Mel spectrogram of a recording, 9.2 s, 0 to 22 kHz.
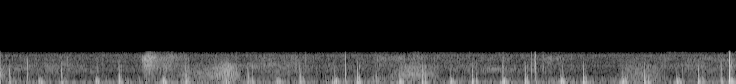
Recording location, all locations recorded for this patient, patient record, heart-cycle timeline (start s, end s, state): pulmonary valve (PV)
aortic valve (AV)+pulmonary valve (PV)+tricuspid valve (TV)+mitral valve (MV)
#Age: Child
#Sex: Male
#Height: 111.0 cm
#Weight: 17.8 kg
#Pregnancy status: False
#Murmur: Absent
#Murmur locations: nan
#Most audible location: nan
#Systolic murmur timing: nan
#Systolic murmur shape: nan
#Systolic murmur grading: nan
#Systolic murmur pitch: nan
#Systolic murmur quality: nan
#Diastolic murmur timing: nan
#Diastolic murmur shape: nan
#Diastolic murmur grading: nan
#Diastolic murmur pitch: nan
#Diastolic murmur quality: nan
#Outcome: Normal
#Campaign: 2015 screening campaign
0.00	0.45	unannotated
0.45	0.58	S1
0.58	0.74	systole
0.74	0.88	S2
0.88	1.18	diastole
1.18	1.30	S1
1.30	1.46	systole
1.46	1.60	S2
1.60	1.98	diastole
1.98	2.14	S1
2.14	2.28	systole
2.28	2.42	S2
2.42	2.80	diastole
2.80	2.94	S1
2.94	3.06	systole
3.06	3.20	S2
3.20	3.44	diastole
3.44	3.58	S1
3.58	3.72	systole
3.72	3.86	S2
3.86	4.16	diastole
4.16	4.28	S1
4.28	4.44	systole
4.44	4.58	S2
4.58	4.96	diastole
4.96	5.10	S1
5.10	5.26	systole
5.26	5.36	S2
5.36	5.60	diastole
5.60	5.74	S1
5.74	5.88	systole
5.88	6.02	S2
6.02	6.26	diastole
6.26	6.42	S1
6.42	6.54	systole
6.54	6.68	S2
6.68	6.98	diastole
6.98	7.12	S1
7.12	7.26	systole
7.26	7.40	S2
7.40	7.72	diastole
7.72	7.90	S1
7.90	8.03	systole
8.03	8.18	S2
8.18	8.43	diastole
8.43	8.58	S1
8.58	8.69	systole
8.69	8.84	S2
8.84	9.20	unannotated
